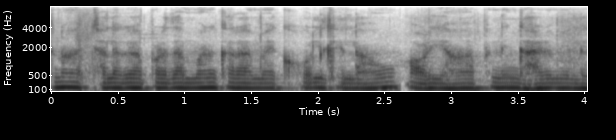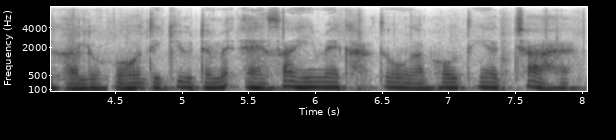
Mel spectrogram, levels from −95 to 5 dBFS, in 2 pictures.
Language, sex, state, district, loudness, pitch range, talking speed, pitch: Maithili, male, Bihar, Kishanganj, -16 LUFS, 125-135 Hz, 285 wpm, 130 Hz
